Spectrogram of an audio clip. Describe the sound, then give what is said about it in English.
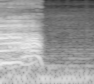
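A man with a bloodied gash on his face lets out a loud, strained scream of pain lasting under half a second, its pitch dropping at the end before cutting off into quiet. “He quickly returned his palm to the bloodied gash and screamed.”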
